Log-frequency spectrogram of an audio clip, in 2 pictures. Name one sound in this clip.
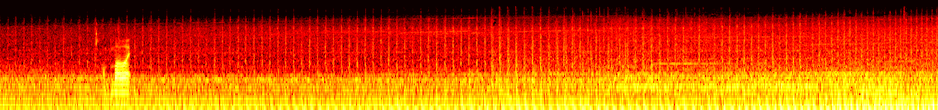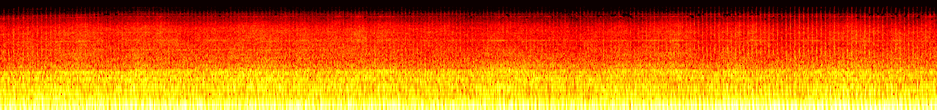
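A helicopter's rotor thumps in a fast, steady beat and grows louder.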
